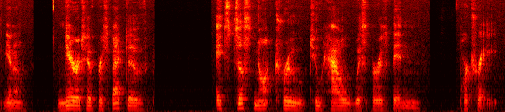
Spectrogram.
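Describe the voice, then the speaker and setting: A man's voice: sits low, takes it slowly, a bit bright. A man co-hosting a casual comic review chat, blunt and exasperated, swearing often. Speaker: podcast co-host.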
